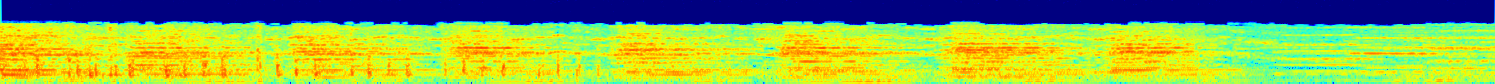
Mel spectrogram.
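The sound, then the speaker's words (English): Steady galloping hoofbeats of a horse ridden quickly toward town drum along beneath a loud, dramatic music score, the rhythmic clatter continuing throughout without any talking. “He ran to his horse scout and, quickly mounting, headed for town to get help.”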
